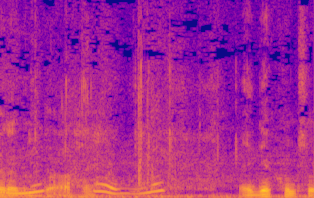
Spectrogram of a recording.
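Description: A young child's voice making drawn-out vocal sounds that swoop down and up in pitch, not words, for a little over a second, followed by a short burst of voice near the end.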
